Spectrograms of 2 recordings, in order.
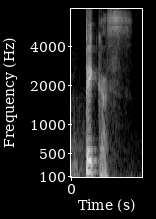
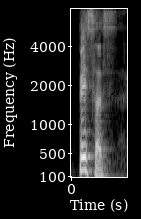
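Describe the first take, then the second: First: The middle consonant is a k sound. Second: The middle consonant is an s sound. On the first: The speaker calls it wrong. "eu não sabia ... Então, eu lia pecas" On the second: The speaker calls it right. "tinha o som como ... dois S"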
